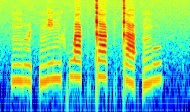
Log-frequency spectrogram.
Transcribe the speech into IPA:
ŋɯː˨˩t̚ ni˧nkwa˥˩k̚ ta˥˩k̚ ta˨˩ʔŋu˦˥k̚

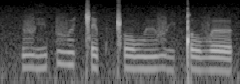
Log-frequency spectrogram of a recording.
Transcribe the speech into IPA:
ve̤p vɨǁepǁoβɨ ve̤ǃovə

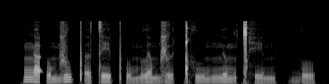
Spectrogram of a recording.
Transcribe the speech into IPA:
ŋa˥˧ʔo˧mʐu˥ pʼɐ˩˧te˥˧ pʼo˩˧mlɐ˧˩mʐɵ˧ ǃʰu˧m nɵ˥mǀʰe˧m | bo˧˩

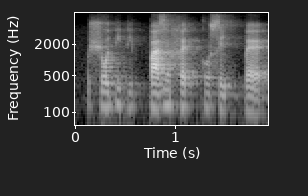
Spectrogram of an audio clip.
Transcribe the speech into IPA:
ʃo pʲe̤pʲo̤pːa zɛ̤fɛ kːo̤si pːɛ

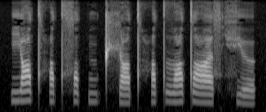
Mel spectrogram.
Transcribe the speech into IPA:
jɔtˤhitˤsˤitˤnitˤ ʃə˞tˤhɵtˤ ðɔtˤɹas fʲɵ

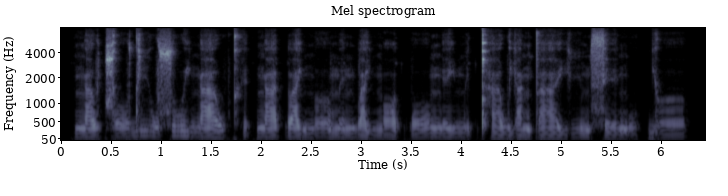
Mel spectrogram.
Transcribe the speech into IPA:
ŋa˩wt͡ɕoː˩˧diː˥˨w suː˥˨jŋaː˧˩w kʰe˥˨k̚ŋaː˧˥t̚ʋa˥˨j ŋɤː˥˨me˧˥nba˩j ŋɔː˧˩t̚poː˧˥ ŋe˧˥jmi˧t̚pʰa˩w ja˥˨ŋt̪aː˩˧jiː˥˨m seː˧˩ŋʋu˧˥k̚ jɤː˧˥

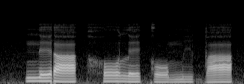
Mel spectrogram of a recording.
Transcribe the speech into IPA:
ne˦ɾa˧ | ho˦le˧ ko˨ mi˨ ba˨˦

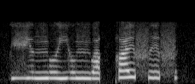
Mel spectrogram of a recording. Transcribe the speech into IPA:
vʲʊŋʊjʊ ŋoqʷɪfɪf

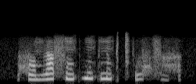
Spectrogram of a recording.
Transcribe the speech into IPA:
xomðɒ fũkʷbũkʷnõkʷ t͡sʼṳxfɔ̤x

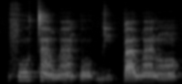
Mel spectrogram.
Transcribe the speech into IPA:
fo˦ tã˦˨wã˨˦k͡po˧ ɡ͡bi˧k͡pa˦ wã˦lɔ̃˦

